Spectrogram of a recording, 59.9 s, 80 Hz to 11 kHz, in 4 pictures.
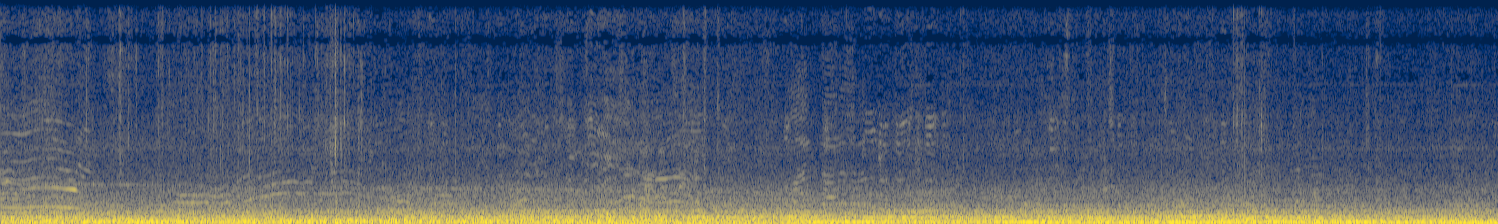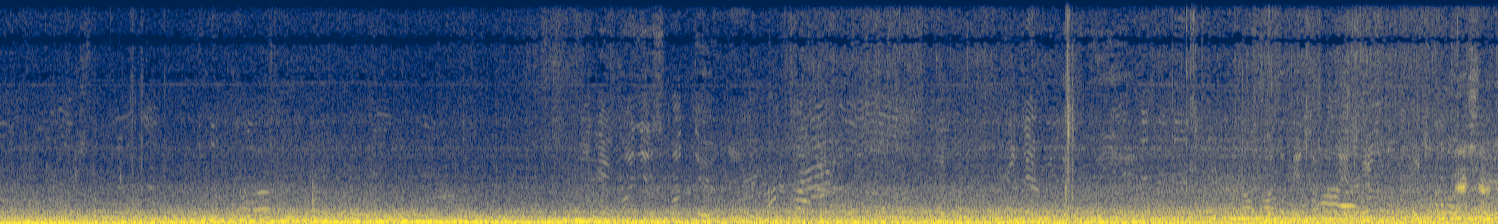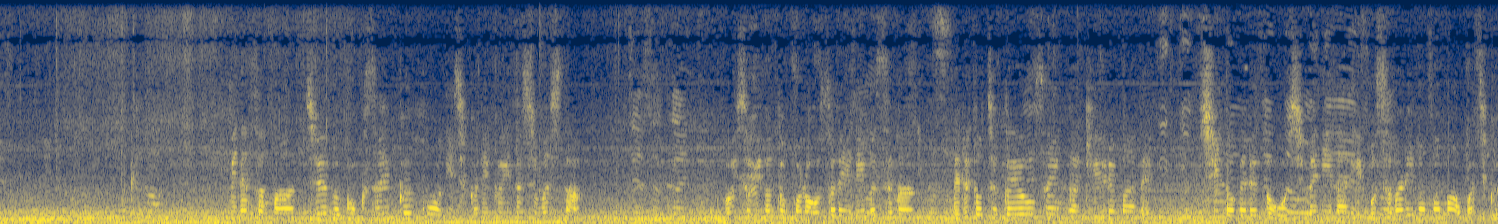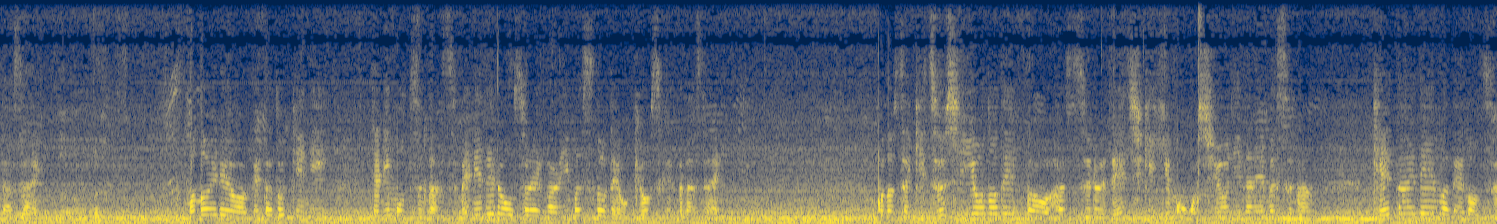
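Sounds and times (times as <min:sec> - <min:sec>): airliner engine and airflow noise: 0:00.0 - 0:59.9
drifting engine tones: 0:00.0 - 0:59.9.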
